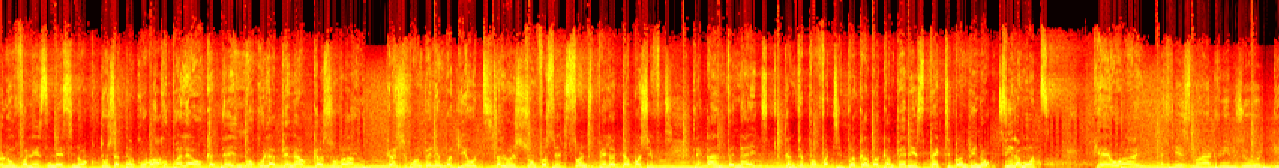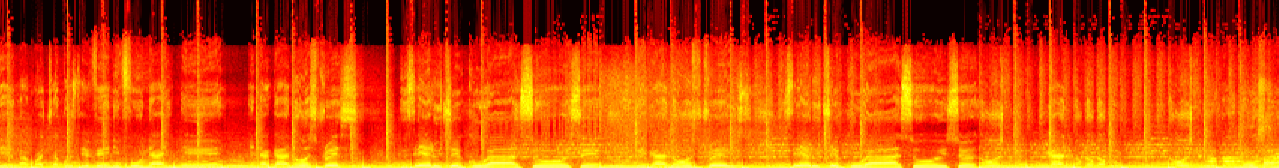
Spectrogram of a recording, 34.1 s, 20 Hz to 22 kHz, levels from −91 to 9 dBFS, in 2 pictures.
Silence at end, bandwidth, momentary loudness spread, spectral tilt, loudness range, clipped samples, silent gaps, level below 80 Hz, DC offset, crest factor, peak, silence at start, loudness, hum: 0 s; 19.5 kHz; 2 LU; -5 dB/octave; 1 LU; 1%; none; -12 dBFS; under 0.1%; 6 dB; 0 dBFS; 0 s; -7 LUFS; none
